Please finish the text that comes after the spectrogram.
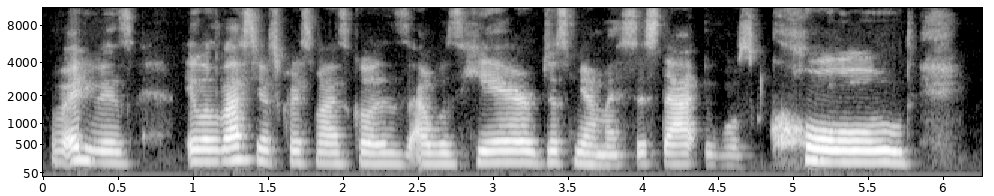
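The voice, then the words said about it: Breathless, out-of-breath speech. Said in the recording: “my heart is beating at, like, I'm out of breath and I'm just sitting on my bed”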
